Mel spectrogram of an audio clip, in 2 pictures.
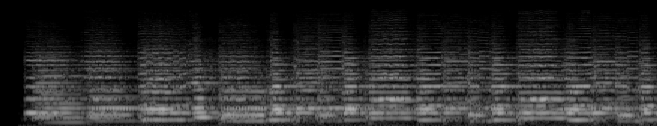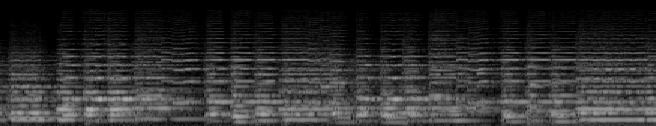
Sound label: hornpipe, string quartet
